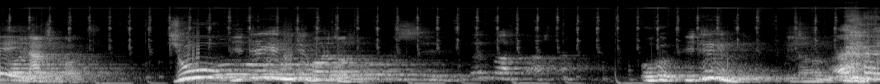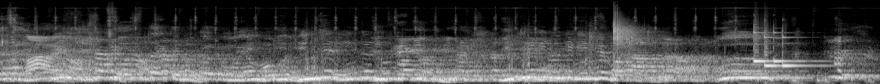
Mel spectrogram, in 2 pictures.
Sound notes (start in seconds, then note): 8.1 инээх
